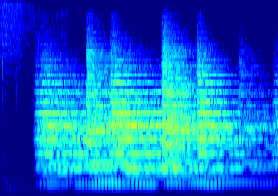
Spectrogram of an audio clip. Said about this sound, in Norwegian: Kirkeklokkene ringer inn til en gudstjeneste i Nidarosdomen i Trondheim.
